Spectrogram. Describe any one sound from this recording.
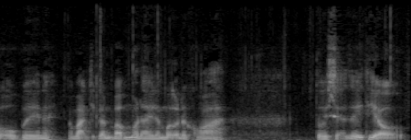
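A metal watch clasp clicks open.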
